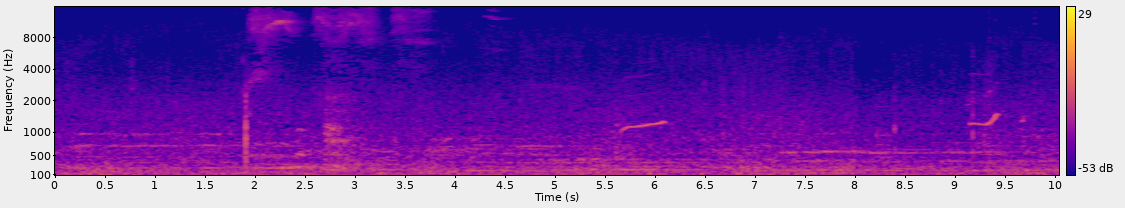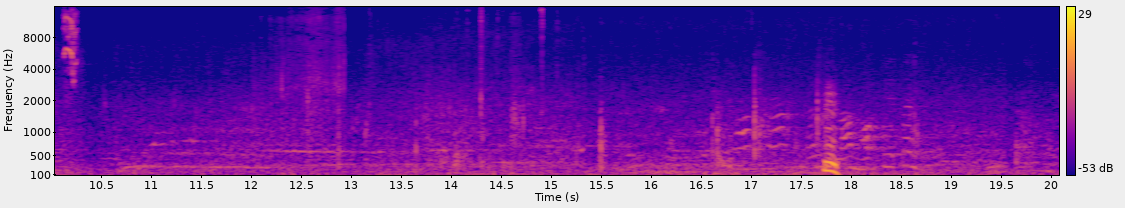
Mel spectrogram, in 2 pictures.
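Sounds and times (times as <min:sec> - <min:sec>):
baby monkey squealing: 0:05.6 - 0:06.2, 0:09.1 - 0:10.4.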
